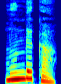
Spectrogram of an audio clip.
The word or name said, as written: ಮುಂಡಕ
